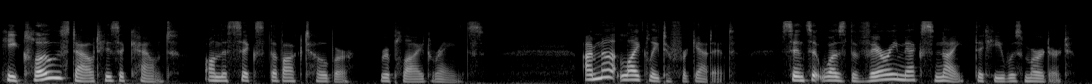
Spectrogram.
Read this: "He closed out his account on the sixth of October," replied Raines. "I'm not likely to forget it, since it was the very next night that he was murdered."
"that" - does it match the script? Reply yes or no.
yes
